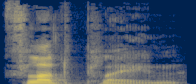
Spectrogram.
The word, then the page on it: floodplain: British English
